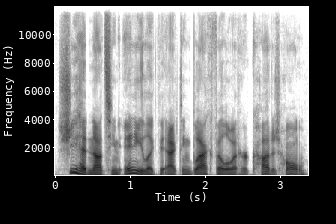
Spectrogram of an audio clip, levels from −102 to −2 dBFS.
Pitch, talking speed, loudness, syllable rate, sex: 125 Hz, 230 wpm, -20 LUFS, 5.9 syllables/s, male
